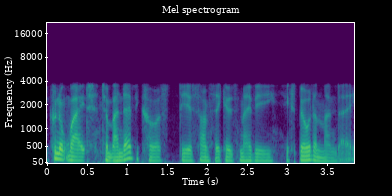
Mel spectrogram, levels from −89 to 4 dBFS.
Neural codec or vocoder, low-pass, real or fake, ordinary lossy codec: codec, 16 kHz, 4 kbps, X-Codec, WavLM features, trained on Multilingual LibriSpeech; 3.6 kHz; fake; Opus, 64 kbps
